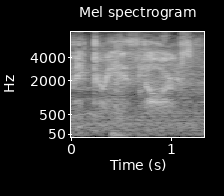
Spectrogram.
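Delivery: very soft whisper, close to the ear. Retelling words once heard whispered in the ear, soft whisper. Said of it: "it's like me whispering it into your ear".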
